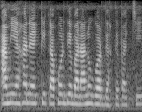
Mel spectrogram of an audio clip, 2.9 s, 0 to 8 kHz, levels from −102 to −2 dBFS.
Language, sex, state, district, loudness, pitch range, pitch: Bengali, female, Assam, Hailakandi, -24 LUFS, 215-240 Hz, 225 Hz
